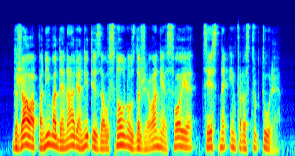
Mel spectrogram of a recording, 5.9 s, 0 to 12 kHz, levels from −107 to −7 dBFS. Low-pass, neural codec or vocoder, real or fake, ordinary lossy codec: 7.2 kHz; codec, 16 kHz, 16 kbps, FreqCodec, smaller model; fake; AAC, 64 kbps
